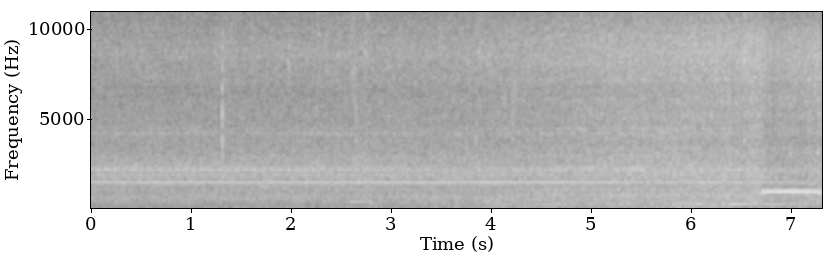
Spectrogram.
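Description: Class 158 diesel multiple unit running into the platform, its engine and wheel noise growing louder as it draws near. A brief high tone sounds near the end.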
